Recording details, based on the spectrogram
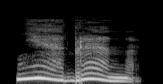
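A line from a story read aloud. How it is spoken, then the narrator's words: Soft reply. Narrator (Russian): мягко ответил он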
